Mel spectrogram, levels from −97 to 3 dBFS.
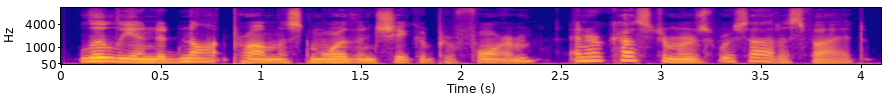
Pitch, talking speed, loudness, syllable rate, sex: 160 Hz, 205 wpm, -19 LUFS, 6.1 syllables/s, female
